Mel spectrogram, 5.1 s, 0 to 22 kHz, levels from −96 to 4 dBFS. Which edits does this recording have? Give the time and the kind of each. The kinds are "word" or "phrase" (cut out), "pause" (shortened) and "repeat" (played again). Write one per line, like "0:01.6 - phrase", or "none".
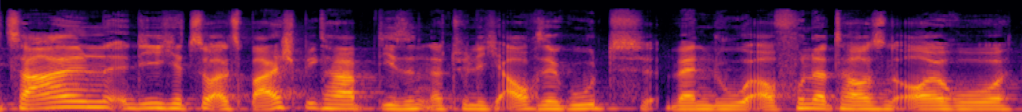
0:01.6 - word
0:02.7 - word
0:03.3 - word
